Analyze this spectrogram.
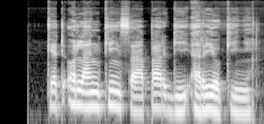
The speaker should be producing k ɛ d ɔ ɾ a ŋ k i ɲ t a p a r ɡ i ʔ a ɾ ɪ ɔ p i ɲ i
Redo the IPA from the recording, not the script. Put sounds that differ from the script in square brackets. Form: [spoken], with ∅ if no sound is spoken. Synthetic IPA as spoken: k ɛ [t] ɔ [l] a ŋ k i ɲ [s] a p a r ɡ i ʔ a ɾ ɪ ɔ [k] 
